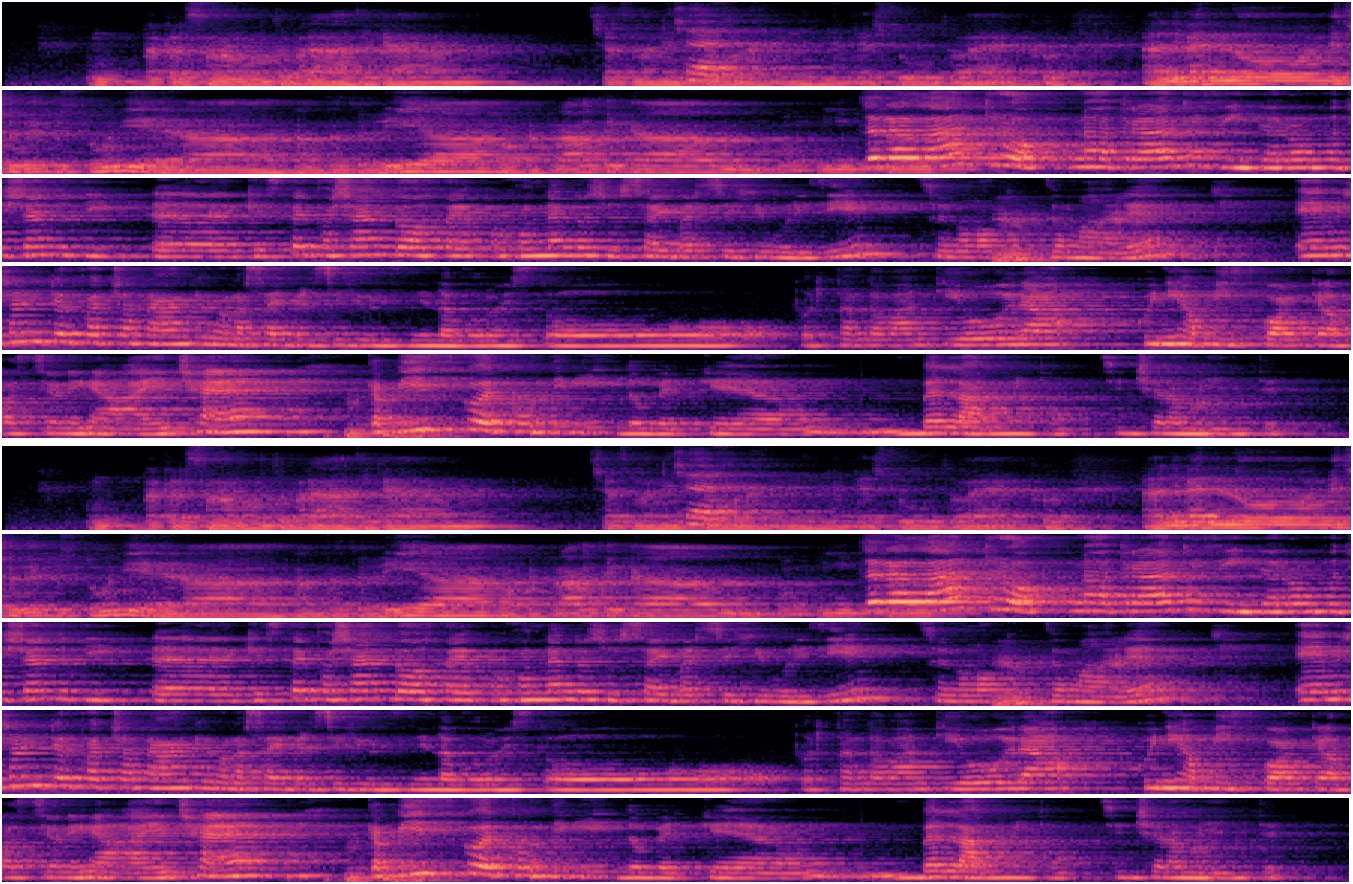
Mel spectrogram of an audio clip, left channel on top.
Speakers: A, in the centre; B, on the right.
A: una persona molto pratica, mhmm, cioè smanettona,
B: Certo.
A: quindi mi è piaciuto, ecco. A livello invece dei tuoi studi era tanta teoria, poca pratica, un buon mix.
B: Tra l'altro, no, tra l'altro ti interrompo dicendoti eh, che stai facendo, stai approfondendo sul cyber security, se non ho
A: Sì?
B: capito male, e mi sono interfacciata anche con la cyber security nel lavoro che sto portando avanti ora, quindi capisco anche la passione che hai, <laughs> cioè
A: Ok.
B: capisco e condivido perché è un bell'ambito, sinceramente.
A: Ma-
